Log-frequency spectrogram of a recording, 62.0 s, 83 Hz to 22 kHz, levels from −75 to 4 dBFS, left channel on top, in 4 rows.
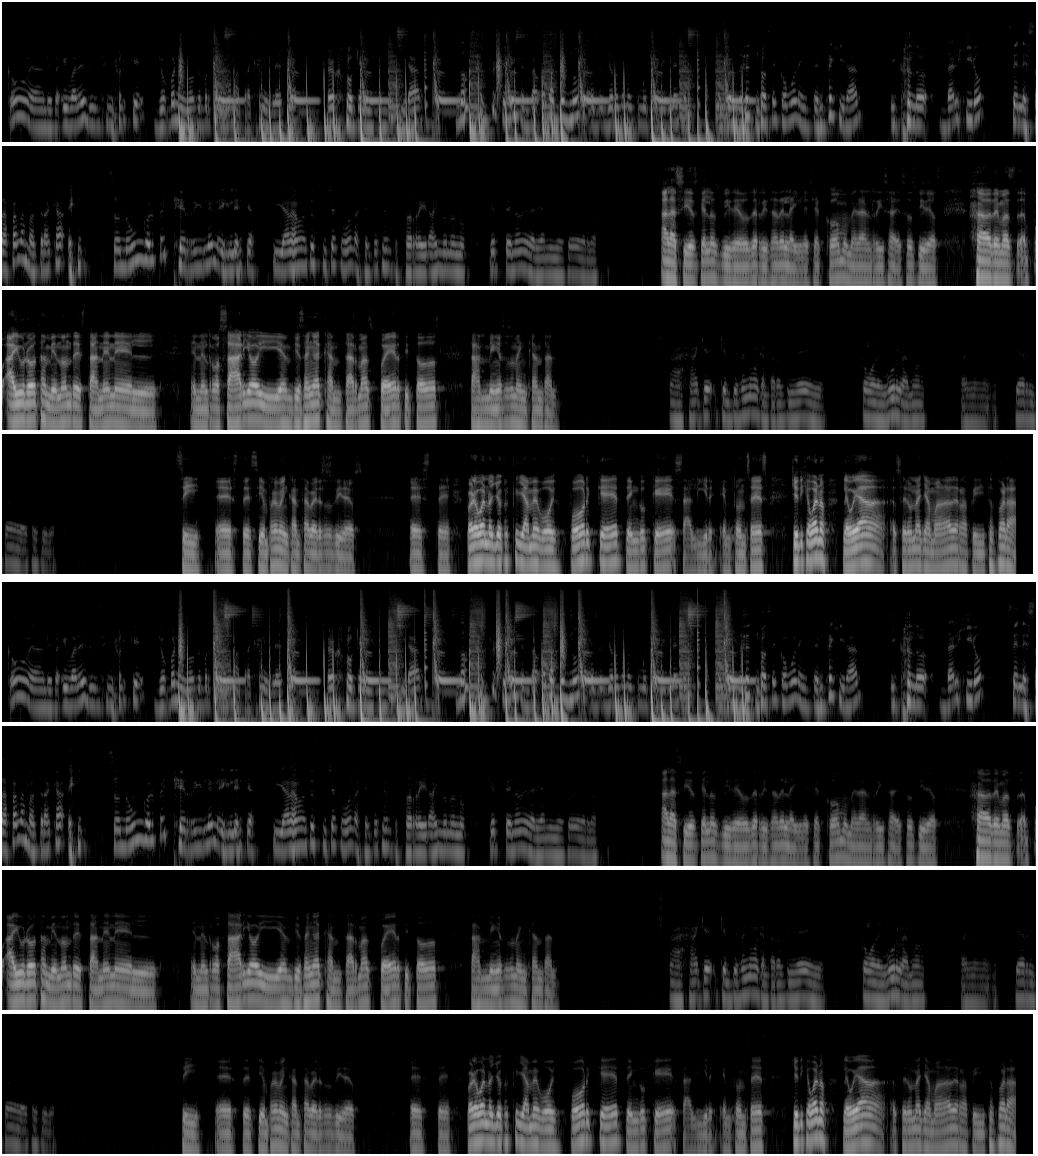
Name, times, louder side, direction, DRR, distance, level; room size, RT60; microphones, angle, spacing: voice 1, 0.0-4.5 4.9-6.4 6.8-10.4 10.7-12.9 13.3-14.7 15.1-22.5 22.8-24.5 41.0-43.4 43.9-44.9 45.4-47.3, equal, 10° right, 4.8 m, -45 dB
sound 1, 2.6-11.3, right 3 dB, 90° right, 1.7 m, -36 dB
voice 2, 25.4-33.4 33.9-37.6 38.1-39.3 49.2-51.9 52.7-61.7, left 4 dB, 55° left, 0.6 m, -33 dB
head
